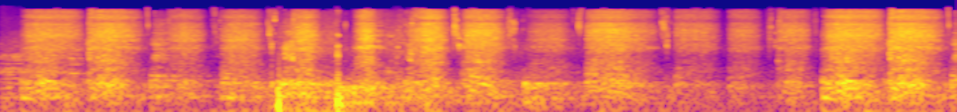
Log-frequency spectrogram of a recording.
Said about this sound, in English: This is a loop of Donald Trump sniffing.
